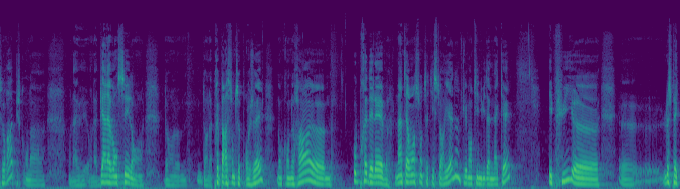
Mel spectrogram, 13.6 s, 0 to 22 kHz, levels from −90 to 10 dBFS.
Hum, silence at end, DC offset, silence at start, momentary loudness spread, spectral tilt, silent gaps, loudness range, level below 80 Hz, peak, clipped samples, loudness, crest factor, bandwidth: none; 0 s; under 0.1%; 0 s; 18 LU; -8 dB/octave; none; 5 LU; -50 dBFS; -8 dBFS; under 0.1%; -25 LUFS; 16 dB; 11.5 kHz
